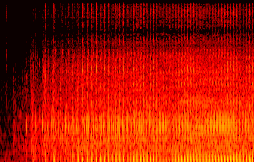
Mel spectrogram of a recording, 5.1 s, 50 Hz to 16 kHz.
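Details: MTD 760/960 tractor with cast-iron Briggs & Stratton engine, crankcase breather hose removed due to oil leak, jump-started: cranks, catches, then quick slightly uneven putter; runs rough, cause not found.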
